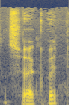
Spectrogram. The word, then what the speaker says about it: Circuit: Ja, es geht um Mario Kart Live Home Circuit oder wie spricht man das aus? Circuit.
